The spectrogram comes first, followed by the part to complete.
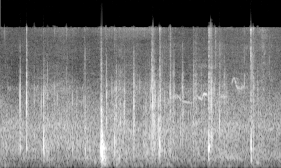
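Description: A few footsteps and light knocks on tarmac at an uneven pace, over faint steady outdoor background noise.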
